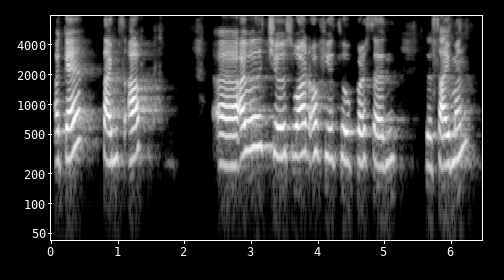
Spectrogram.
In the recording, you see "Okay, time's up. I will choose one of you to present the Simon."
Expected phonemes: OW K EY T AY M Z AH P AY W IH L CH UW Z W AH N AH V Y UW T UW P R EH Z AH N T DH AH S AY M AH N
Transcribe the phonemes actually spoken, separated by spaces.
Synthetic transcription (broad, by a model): OW K EY T AY M S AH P AY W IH L CH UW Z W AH N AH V Y UW T UW P EH S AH N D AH S AY M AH N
